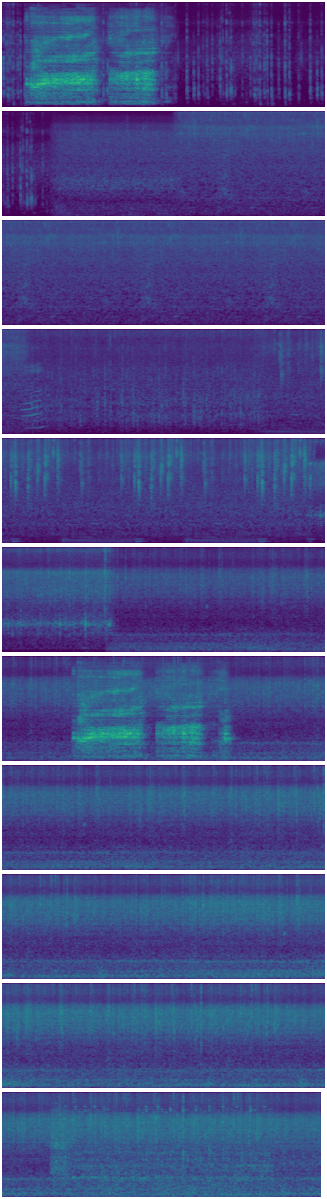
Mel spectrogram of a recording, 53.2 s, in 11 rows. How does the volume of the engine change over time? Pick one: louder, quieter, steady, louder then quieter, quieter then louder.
steady.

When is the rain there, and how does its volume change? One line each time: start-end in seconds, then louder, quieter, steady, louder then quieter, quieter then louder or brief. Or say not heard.
0.0-53.2 louder.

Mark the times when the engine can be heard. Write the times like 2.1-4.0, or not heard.
49.1-53.2.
